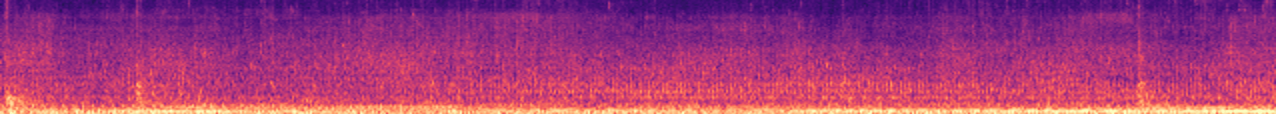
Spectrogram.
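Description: Outboard motor of a small aluminium fishing boat running slowly close by: a steady low engine hum.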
